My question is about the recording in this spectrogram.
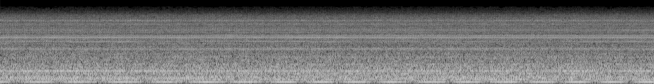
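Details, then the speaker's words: Airtemp CIV08S2AC 7,600 BTU casement air conditioner cooling, output stable at 36: steady compressor hum with a soft even pulse and constant fan rush; good charge, though airflow is weak and probably needs cleaning. Normal cooling operation. "You can hear the gas going through, it's got a good charge. Everything seems copacetic here."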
